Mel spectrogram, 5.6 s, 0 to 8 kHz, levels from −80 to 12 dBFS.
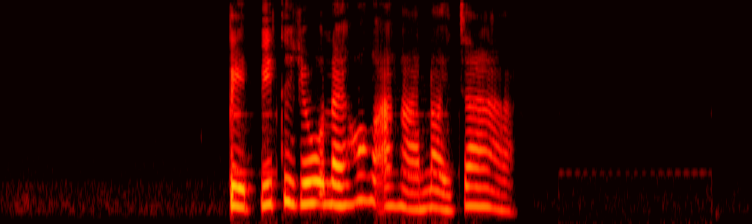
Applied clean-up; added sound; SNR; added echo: neural separator model SepFormer DNS4.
